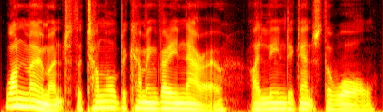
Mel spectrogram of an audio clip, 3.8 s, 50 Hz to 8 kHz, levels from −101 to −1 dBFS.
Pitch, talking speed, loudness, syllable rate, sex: 105 Hz, 205 wpm, -16 LUFS, 6.2 syllables/s, male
